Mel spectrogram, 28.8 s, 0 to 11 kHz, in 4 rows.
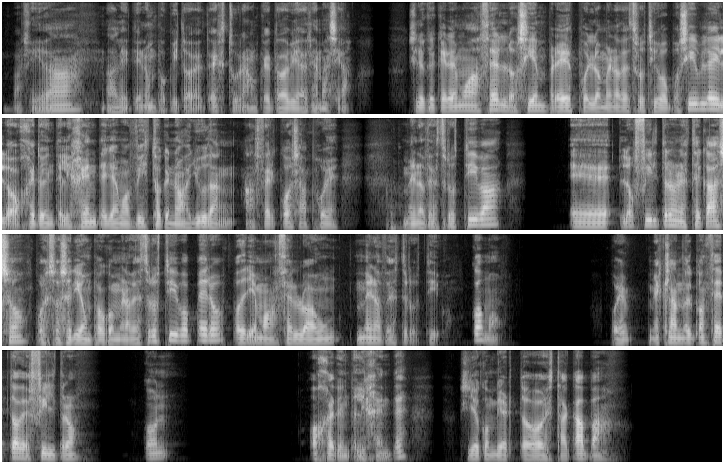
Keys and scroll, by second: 18.9 alt+super+z.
